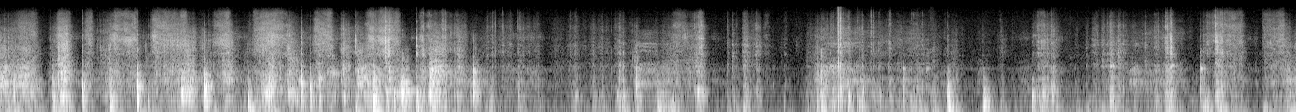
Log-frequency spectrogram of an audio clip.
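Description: Hand trowel scraping and smoothing damp sand-mix mortar (deck mud) on a shower pan bed, shaving down a high spot. It comes in repeated strokes, thick in the first ten seconds, then fewer and more spaced after a lull about halfway.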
